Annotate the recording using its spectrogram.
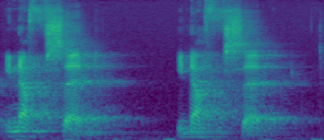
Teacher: i'll link that f and s together enough said enough said notice also my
